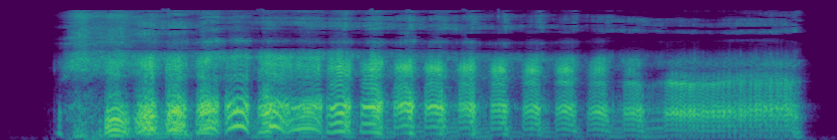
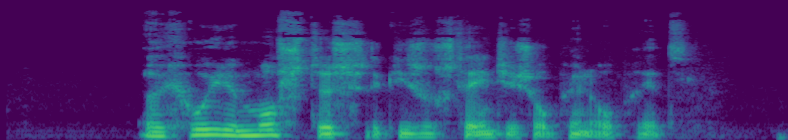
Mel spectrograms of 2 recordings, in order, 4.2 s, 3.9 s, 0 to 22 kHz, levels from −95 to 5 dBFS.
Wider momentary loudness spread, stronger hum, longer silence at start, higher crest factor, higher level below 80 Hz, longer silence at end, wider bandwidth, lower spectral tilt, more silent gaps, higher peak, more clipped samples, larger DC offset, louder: second, 10 LU vs 13 LU; neither; second, 0.3 s vs 0.7 s; about the same, 22 dB vs 18 dB; about the same, -58 dBFS vs -58 dBFS; second, 0.2 s vs 0.5 s; first, 16.5 kHz vs 12.5 kHz; second, -3 dB/octave vs -6 dB/octave; neither; first, 0 dBFS vs -8 dBFS; neither; neither; first, -20 LUFS vs -26 LUFS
